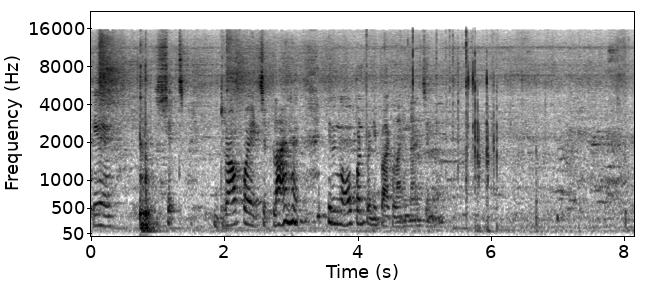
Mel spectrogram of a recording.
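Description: A person's voice talking for a couple of seconds in the middle, with kitchen clatter around it: a sharp knock about a second in and a few light clicks near the six-second mark.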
